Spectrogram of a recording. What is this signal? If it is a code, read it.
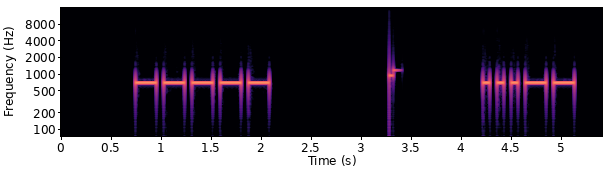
Morse code, heard as a keyed tone, about 17 wpm, 700 Hz. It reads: 0 3
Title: Single Letter-Number Alt 17wpm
